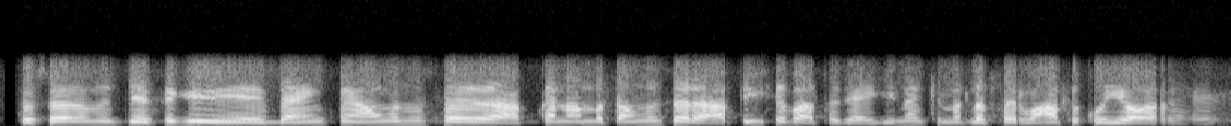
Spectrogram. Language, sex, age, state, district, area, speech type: Hindi, male, 45-60, Uttar Pradesh, Sonbhadra, rural, conversation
